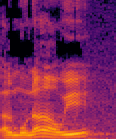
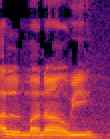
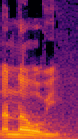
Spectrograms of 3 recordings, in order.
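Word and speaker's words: المناوي: kolom berkat al-imam al-munawi al-munawi ini bukan Nawawi Hai Sebagian ulama dengan bacanya Al manawi alakulihal bukan an-nawawi kalau an-nawawi beliau dari noah danau itu di Syam kalau al-munawi itu dari Mesir beliau jadi berbeda Hai jadi jangan sampai kita salah baca hole Munawir rahimahullahu berkata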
